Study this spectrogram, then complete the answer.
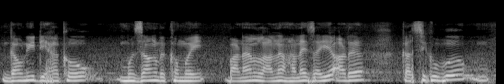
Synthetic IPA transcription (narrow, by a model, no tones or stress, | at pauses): ɡawnideɦakʰɯwmɯzaŋɾɯkʰɯmɯj | bananlanɯɦanajzajɯaɾɯ | ɡ̥asikʰuwbɯ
